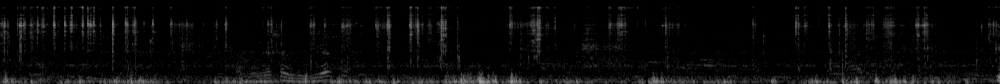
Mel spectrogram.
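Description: Long metal tongs clicking and scraping against clam shells and gravel as clams are set one by one into a bed of hot gravel: a scatter of light, irregular clicks.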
